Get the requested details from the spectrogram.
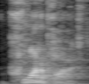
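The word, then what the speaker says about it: Quannapowitt: I'm gonna bear with me here because even though I live here, I mispronounce it sometimes. It's Lake Quannapocket.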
